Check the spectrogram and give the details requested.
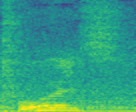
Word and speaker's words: towards: I like saying the word towards, because when I say towards, I pronounce it as towards, and it makes I really enunciate it, and I get that W, and it makes me feel classy.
